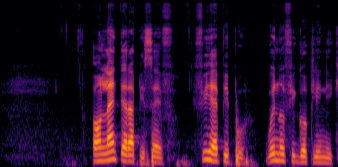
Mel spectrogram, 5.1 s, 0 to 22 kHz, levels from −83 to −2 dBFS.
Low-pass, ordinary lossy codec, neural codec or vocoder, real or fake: none; none; none; real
